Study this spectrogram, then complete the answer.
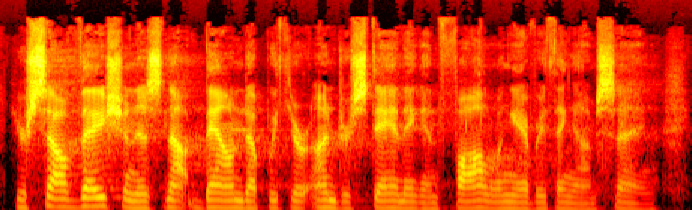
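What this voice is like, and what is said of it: North Carolina redneck accent. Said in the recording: “this Tar Heel redneck accent”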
